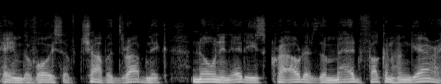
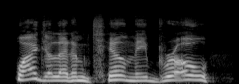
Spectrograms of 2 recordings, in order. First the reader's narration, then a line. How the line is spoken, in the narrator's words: Henry sobbed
